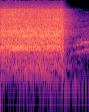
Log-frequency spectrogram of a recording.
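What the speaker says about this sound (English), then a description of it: "You have to turn the drill up the right way." A power drill spins at high speed close by with a steady whine, then releases and winds down quickly into a faint coasting whir.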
